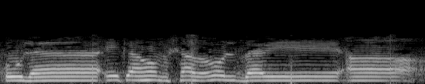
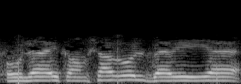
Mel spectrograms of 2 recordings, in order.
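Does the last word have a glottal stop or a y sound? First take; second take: glottal stop; y sound. First: The last word has a glottal stop before the ending. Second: The last word has a y sound before the ending.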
